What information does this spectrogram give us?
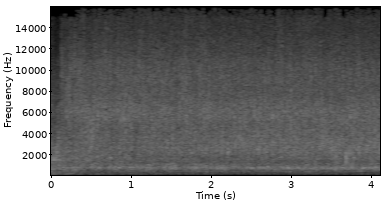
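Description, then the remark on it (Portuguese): A steady, even hiss of water spraying down from a shower while someone takes a shower, constant for the whole stretch, with no voices. “E a resposta correta é. Alguém está a tomar duche.”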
